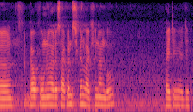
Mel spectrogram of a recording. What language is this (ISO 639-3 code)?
brx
